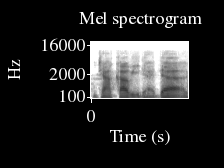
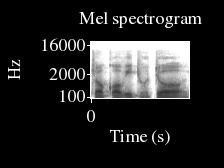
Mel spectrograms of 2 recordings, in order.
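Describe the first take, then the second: First: The vowels are pronounced as a sounds. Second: The vowels are pronounced as o sounds. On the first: This is the Sundanese way. "Kayak orang Sunda" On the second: This is the Javanese way. "Jawa O gitu ya"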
